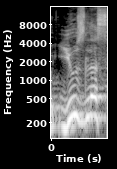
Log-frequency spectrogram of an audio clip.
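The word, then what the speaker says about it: useless: Well, ನಾವು ತುಂಬ ಜನಗಳು ಝ ಶಬ್ದ ಬಳಸಿ ಯೂಸ್ಫುಲ್ ಯೂಸ್ಲೆಸ್ ಅಂತ ಉಚ್ಚಾರಣೆ ಮಾಡ್ತೀವಿ, ಬಟ್ ಅದು ತಪ್ಪು ಉಚ್ಚಾರಣೆ ಆಗುತ್ತೆ. ಈ ಪದಗಳ ಸರಿ ಉಚ್ಚಾರಣೆ ಸ ಶಬ್ದದಿಂದ ಯೂಸ್ಫುಲ್ ಮತ್ತು ಯೂಸ್ಲೆಸ್ ಅಂತ ಬರುತ್ತೆ.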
